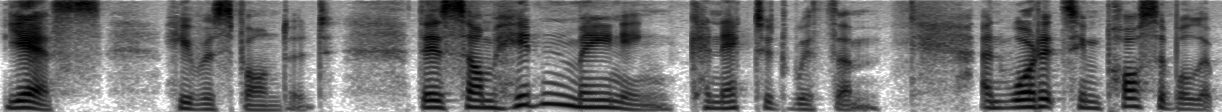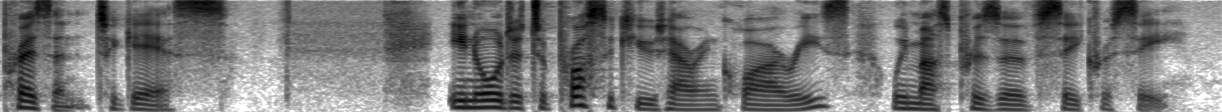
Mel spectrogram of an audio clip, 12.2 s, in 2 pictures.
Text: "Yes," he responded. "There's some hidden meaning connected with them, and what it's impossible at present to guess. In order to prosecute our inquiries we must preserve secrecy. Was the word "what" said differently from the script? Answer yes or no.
no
